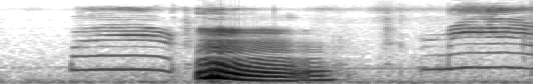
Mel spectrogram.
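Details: Pet cat dressed in a sweater during cold weather gives three drawn-out meows, the middle one loudest, rising then falling, with short quiet gaps between them.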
